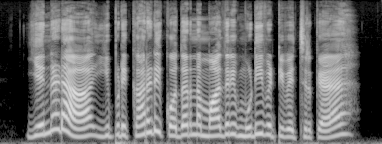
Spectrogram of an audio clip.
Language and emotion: Tamil, disgusted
